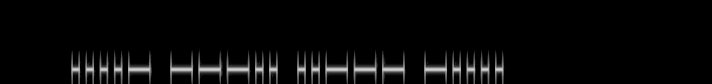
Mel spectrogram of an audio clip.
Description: Morse code, heard as a keyed tone, about 17 wpm, 700 Hz. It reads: 4826
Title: Numbers - 4-Digit 17wpm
